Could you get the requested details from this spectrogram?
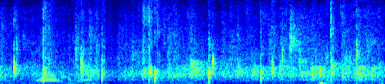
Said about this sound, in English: So I think we should all just take a moment to clap that one person.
